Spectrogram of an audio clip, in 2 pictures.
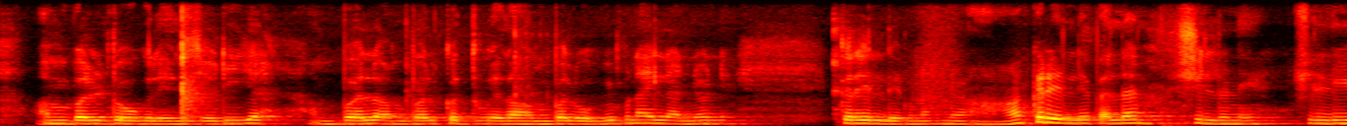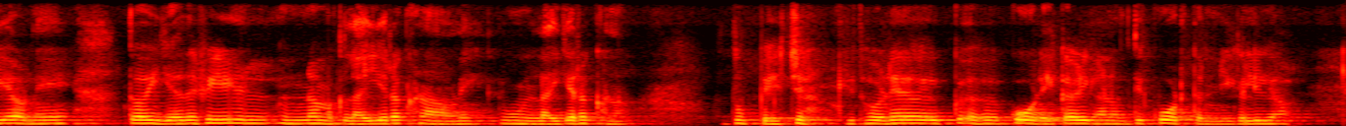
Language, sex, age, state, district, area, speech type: Dogri, female, 30-45, Jammu and Kashmir, Samba, rural, spontaneous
